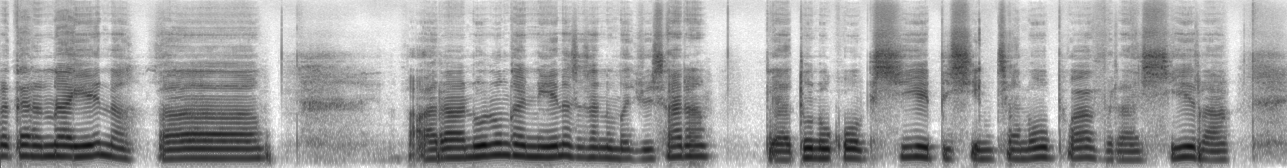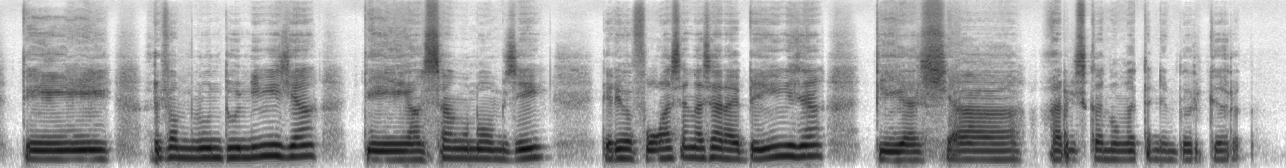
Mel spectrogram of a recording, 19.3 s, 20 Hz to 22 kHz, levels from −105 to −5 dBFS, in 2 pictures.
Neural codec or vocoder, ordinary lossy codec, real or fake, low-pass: codec, 44.1 kHz, 3.4 kbps, Pupu-Codec; none; fake; none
